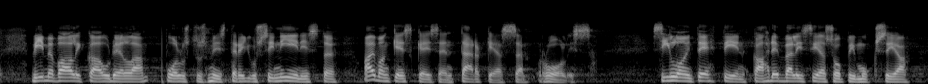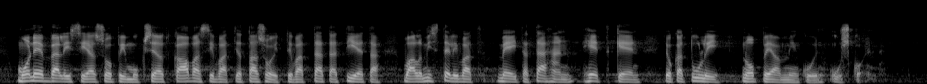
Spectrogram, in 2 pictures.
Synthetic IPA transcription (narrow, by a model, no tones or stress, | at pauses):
ʋiːmːeʋɑːlikɑudelːɑpuolust̪usminist̪erijusːiniːnist̪ø | ɑiʋɑŋke̞skeise̞nt̪ærkeæsːæro̞ːlisːɑ̥ | silːoint̪eht̪iːnkɑhdeʋːælisiæso̞pimuksiɑ | moneʋːælisiæsopimuksiɑjot̪kɑɑʋɑsiʋɑt̪jɑt̪ɑso̞it̪ːiʋɑt̪tæt̪æt̪iet̪æ | ʋɑlmist̪eliʋɑt̪meijt̪æt̪æɦænhet̪keːnjo̞kɑt̪ulinope̞ɑmːiŋkuinusko̞̰imːe̥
